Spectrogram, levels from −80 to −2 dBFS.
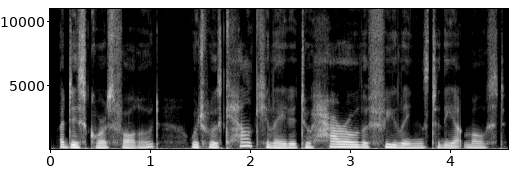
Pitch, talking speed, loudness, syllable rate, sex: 170 Hz, 170 wpm, -16 LUFS, 5.6 syllables/s, female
